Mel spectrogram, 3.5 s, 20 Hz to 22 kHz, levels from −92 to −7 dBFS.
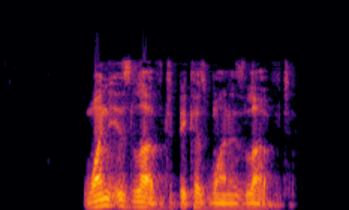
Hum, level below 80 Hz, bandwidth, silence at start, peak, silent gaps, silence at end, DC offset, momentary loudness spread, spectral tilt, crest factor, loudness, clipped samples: none; -58 dBFS; 7.8 kHz; 0.85 s; -8 dBFS; none; 0.6 s; under 0.1%; 12 LU; -6 dB/octave; 22 dB; -27 LUFS; under 0.1%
